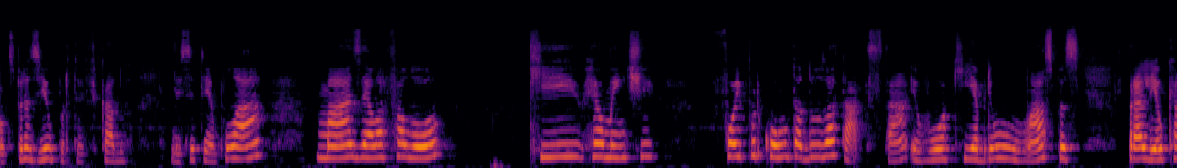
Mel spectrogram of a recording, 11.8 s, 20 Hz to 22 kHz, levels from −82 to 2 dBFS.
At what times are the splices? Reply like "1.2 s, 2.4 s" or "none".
none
